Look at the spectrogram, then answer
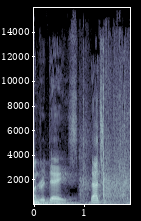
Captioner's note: applause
